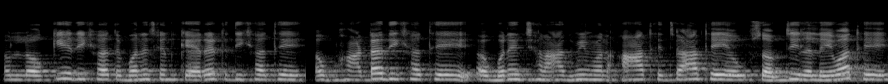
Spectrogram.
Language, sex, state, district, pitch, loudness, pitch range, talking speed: Chhattisgarhi, female, Chhattisgarh, Bilaspur, 220 Hz, -24 LUFS, 210-230 Hz, 175 wpm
